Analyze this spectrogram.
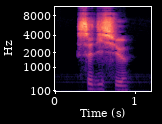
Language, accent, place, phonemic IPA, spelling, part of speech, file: French, France, Lyon, /se.di.sjø/, séditieux, adjective, LL-Q150 (fra)-séditieux.wav
- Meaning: rebellious, seditious, riotous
